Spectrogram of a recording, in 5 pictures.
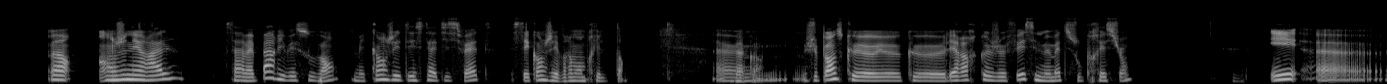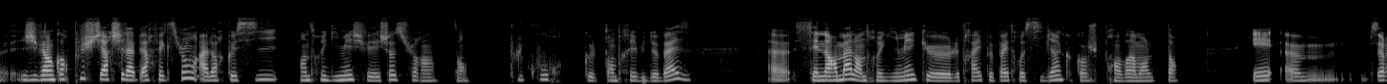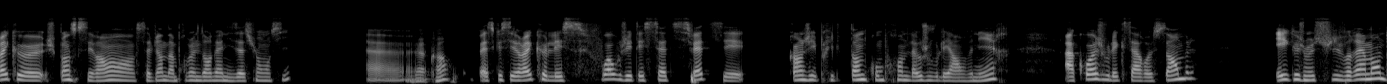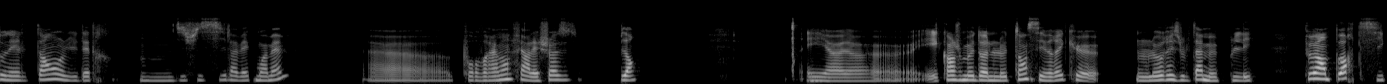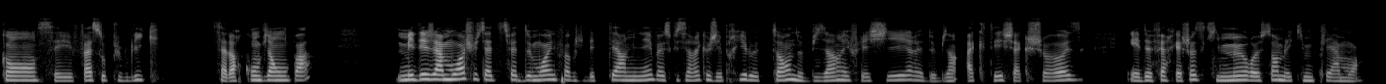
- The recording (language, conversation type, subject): French, advice, Comment le perfectionnisme bloque-t-il l’avancement de tes objectifs ?
- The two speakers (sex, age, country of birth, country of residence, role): female, 30-34, France, France, user; male, 35-39, France, France, advisor
- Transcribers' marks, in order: other background noise; stressed: "me"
